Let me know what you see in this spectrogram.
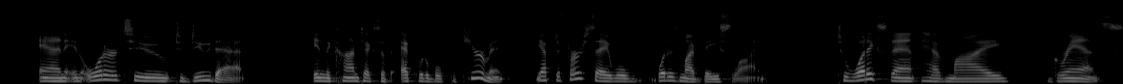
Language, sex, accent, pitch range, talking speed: English, female, American, 130-155 Hz, 155 wpm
